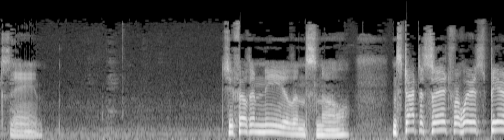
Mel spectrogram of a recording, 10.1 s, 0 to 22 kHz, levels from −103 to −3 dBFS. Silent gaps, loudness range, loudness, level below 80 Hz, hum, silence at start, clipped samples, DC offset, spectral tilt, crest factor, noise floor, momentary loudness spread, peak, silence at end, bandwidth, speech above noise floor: none; 11 LU; -16 LUFS; -44 dBFS; none; 0 s; under 0.1%; under 0.1%; -5 dB/octave; 18 dB; -44 dBFS; 20 LU; 0 dBFS; 0 s; 13.5 kHz; 29 dB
